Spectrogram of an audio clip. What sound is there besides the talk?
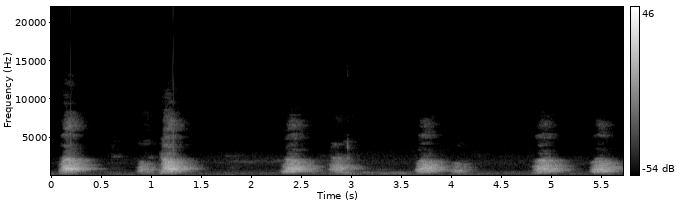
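small dogs barking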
